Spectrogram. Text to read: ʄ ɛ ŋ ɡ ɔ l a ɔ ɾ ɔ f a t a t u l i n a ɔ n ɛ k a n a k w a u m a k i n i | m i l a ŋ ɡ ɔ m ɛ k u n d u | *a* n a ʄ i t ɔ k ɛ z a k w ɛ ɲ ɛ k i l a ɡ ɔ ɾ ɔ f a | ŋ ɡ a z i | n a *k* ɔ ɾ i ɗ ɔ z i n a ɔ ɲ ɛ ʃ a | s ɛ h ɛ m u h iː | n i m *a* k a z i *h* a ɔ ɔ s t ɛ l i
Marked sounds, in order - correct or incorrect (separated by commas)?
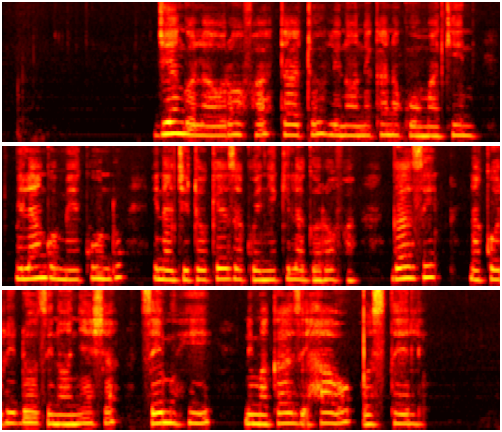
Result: incorrect, correct, correct, correct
